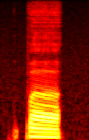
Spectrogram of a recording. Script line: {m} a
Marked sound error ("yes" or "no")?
yes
